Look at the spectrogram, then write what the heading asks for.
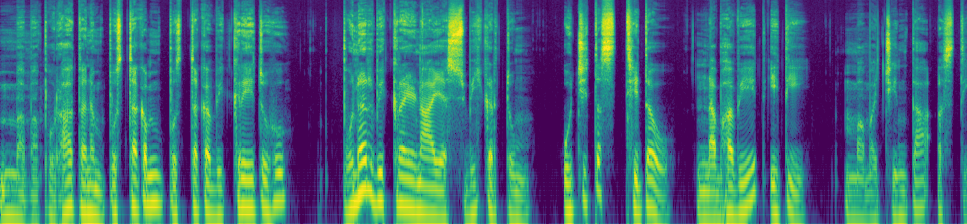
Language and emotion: Sanskrit, fearful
